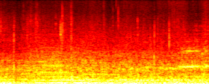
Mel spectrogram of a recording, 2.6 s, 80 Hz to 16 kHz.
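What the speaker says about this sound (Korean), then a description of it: "타이어 비명 소리도 많이 납니다. 이게 타이어 비명 소리가 날 만한 타이밍이 아닌데 그렇게 나고 있어요." A front-wheel-drive Kia Sorento 2.5T is driven hard, its tires squealing over a loud, steady roar of engine and road noise with no voices.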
